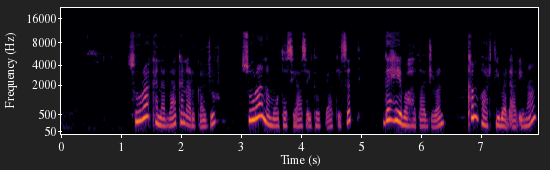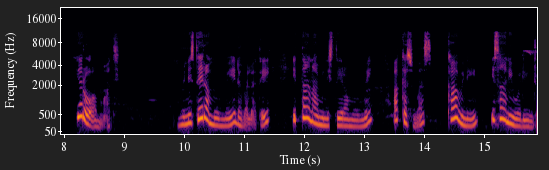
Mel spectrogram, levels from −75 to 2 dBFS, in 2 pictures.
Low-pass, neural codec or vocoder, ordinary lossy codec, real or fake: 14.4 kHz; none; MP3, 48 kbps; real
